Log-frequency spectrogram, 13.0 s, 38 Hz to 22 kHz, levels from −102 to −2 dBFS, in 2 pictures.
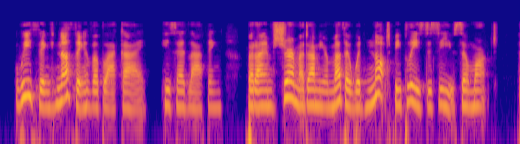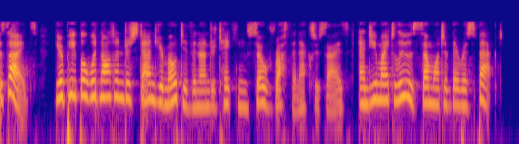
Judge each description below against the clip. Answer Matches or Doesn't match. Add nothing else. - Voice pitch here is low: Doesn't match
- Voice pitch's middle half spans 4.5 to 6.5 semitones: Matches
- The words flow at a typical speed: Doesn't match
